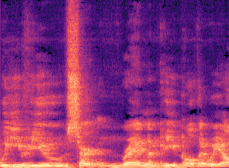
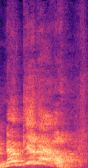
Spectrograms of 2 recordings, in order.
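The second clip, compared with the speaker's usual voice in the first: mock freak-out. Singer throwing her guests out, mock freak-out. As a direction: squeal it like an imitated meltdown. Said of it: "starts freaking out".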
